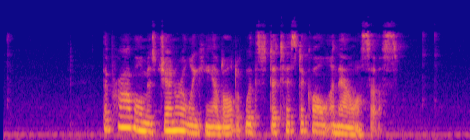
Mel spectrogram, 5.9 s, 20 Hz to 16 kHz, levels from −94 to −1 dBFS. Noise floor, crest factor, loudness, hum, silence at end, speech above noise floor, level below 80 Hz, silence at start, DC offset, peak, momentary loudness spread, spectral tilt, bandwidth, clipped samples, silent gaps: -53 dBFS; 16 dB; -23 LUFS; none; 0.95 s; 31 dB; -56 dBFS; 1.3 s; under 0.1%; -8 dBFS; 14 LU; -6.5 dB/octave; 7.8 kHz; under 0.1%; none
